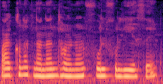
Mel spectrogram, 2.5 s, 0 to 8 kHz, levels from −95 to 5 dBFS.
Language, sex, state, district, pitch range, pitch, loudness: Assamese, female, Assam, Kamrup Metropolitan, 195-210 Hz, 205 Hz, -12 LUFS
